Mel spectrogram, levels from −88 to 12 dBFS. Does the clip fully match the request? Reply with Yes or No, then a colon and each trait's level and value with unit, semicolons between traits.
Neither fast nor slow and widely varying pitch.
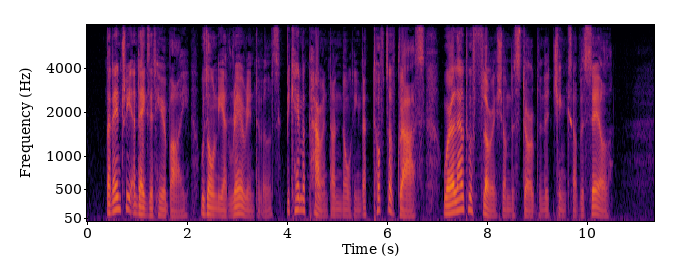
Yes: average, 155 wpm; wide, 6.0 semitones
